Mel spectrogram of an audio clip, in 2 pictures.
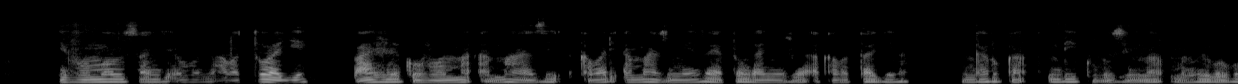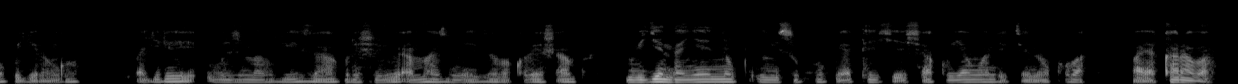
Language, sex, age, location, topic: Kinyarwanda, male, 18-24, Kigali, health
